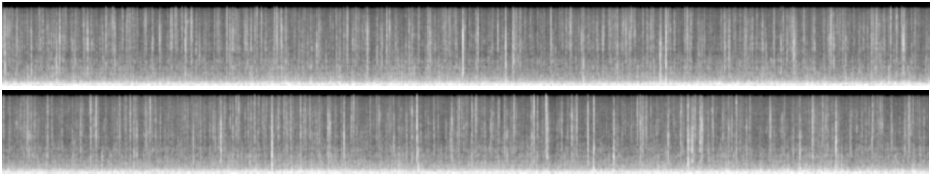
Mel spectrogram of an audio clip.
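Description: Burning logs crackle and pop with sharp snaps.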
